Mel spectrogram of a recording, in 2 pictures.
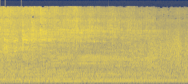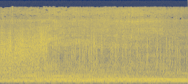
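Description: Several scooter and motorcycle engines running as a group rides off together, heard from a rider among them: a steady engine drone under a broad rushing noise.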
